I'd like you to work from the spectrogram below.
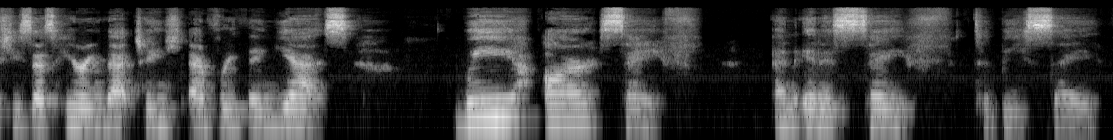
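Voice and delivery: normal talking voice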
